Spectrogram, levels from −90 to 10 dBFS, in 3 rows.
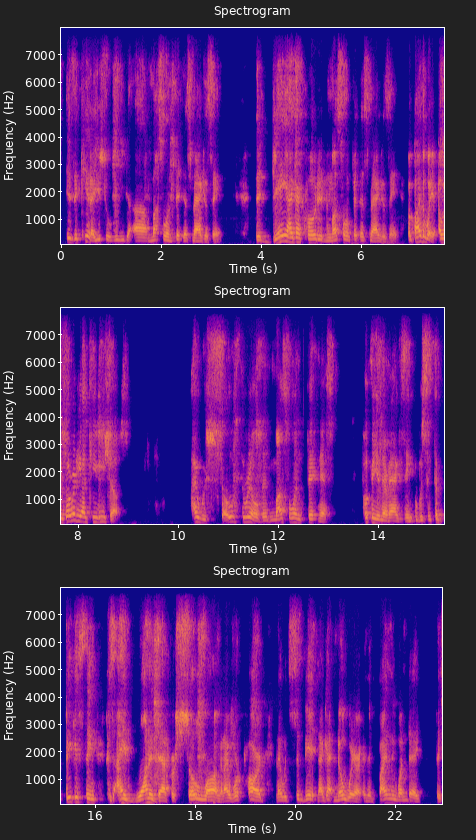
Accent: American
